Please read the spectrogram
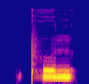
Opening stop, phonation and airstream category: aspirated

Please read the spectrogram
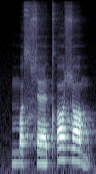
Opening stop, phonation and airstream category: ejective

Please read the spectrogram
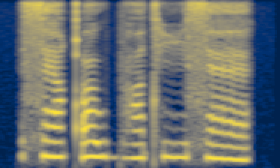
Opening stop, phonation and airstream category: ejective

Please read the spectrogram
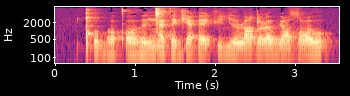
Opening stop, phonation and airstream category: click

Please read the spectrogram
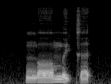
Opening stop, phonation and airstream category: plain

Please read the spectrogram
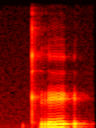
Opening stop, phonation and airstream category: aspirated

